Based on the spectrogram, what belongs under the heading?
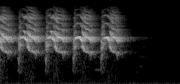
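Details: A pet female bird, caged, growling angrily while trying to chew the cage: four harsh, raspy, noisy bursts in quick succession, each about a quarter second long, fading out after the fourth, in a small indoor room.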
